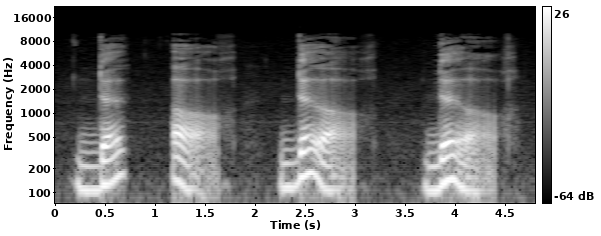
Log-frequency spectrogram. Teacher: Okay, so remember final S not pronounced, and then this H in French doesn't exist phonetically, so you don't pronounce it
